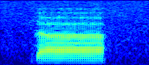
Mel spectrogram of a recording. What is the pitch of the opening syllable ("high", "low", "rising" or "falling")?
high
